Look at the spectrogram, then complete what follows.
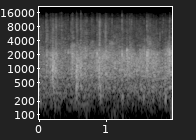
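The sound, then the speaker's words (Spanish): Church audience in a Spanish-language service bursting into applause to honor God. Quick, dense clapping with many overlapping hands holds an even level through a short two-second stretch. “Denle un aplauso al que reina.”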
